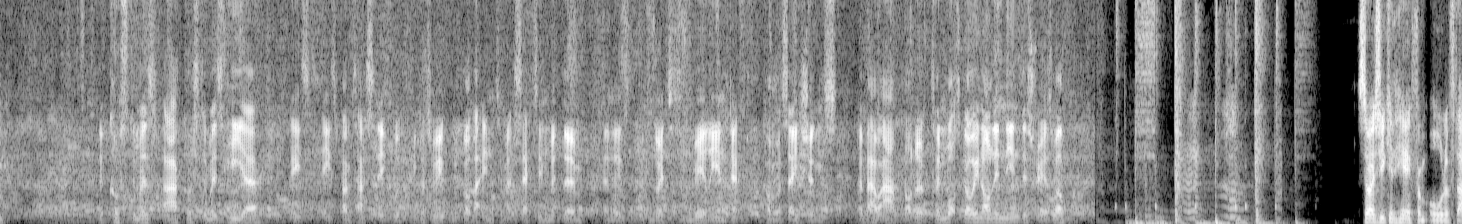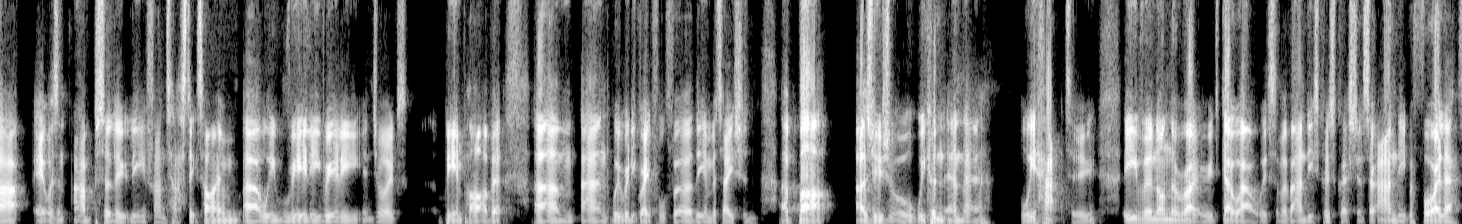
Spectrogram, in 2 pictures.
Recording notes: LTSMG TAKEOVER. Recorded a takeover show interviewing all of the sponsors and delegates and even got to try some axe throwing.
